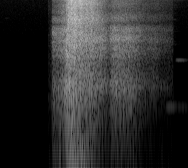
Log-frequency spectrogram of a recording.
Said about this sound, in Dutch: Wat een kut sound effect. Dat iemand niest. Het moest een zweep zijn, maar ik weet het ook niet.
